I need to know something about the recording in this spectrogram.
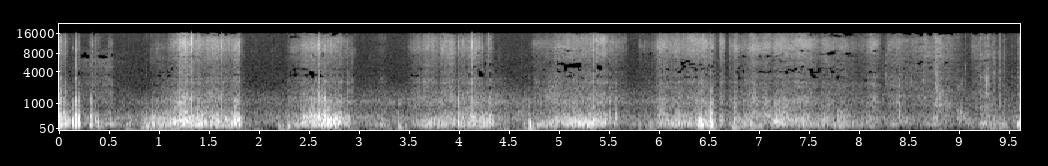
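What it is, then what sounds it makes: Cork board being scratched. A thin, solid, round cork board about 20 cm across is held upright with both hands while fingertips and short nails scratch and rub its textured face. The result is a soft, gritty scratching in repeated bursts, mostly low-mid in tone, with a few sharper clicks from the nails.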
